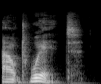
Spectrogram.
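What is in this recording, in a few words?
"outwit", English, British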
